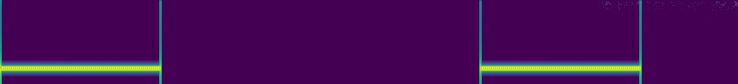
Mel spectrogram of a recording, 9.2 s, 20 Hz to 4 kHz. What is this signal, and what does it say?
Ringback tone (North America), 440 + 480 Hz.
